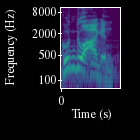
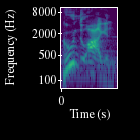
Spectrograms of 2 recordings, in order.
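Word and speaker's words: Gündoğan: uh H Schweinsteiger and gagen in Midfield even though I always say his name wrong I just like saying it like gwag so uh yeah come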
